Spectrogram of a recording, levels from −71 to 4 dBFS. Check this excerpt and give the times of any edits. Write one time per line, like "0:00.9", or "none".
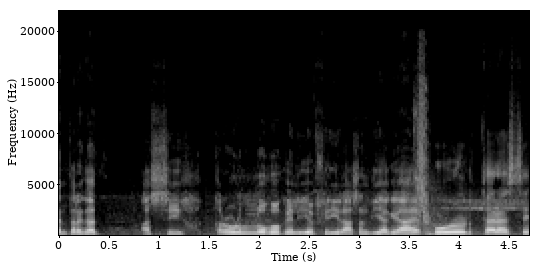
0:03.7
